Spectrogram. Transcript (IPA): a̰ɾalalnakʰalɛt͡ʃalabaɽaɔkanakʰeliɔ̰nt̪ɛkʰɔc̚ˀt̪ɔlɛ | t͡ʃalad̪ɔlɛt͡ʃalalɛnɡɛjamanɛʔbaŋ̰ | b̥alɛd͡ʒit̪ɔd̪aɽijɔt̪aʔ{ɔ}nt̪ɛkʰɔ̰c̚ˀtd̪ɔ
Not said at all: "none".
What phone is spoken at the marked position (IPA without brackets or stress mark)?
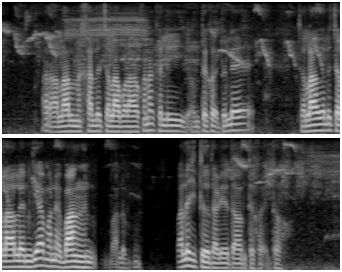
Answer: ɔ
